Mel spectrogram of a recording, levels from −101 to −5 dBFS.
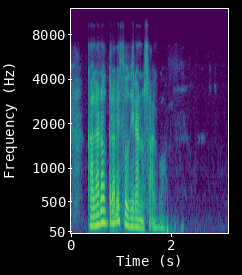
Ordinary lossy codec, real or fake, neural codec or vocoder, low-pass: Opus, 24 kbps; fake; codec, 16 kHz, 16 kbps, FunCodec, trained on LibriTTS, 50 frames a second; 7.2 kHz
